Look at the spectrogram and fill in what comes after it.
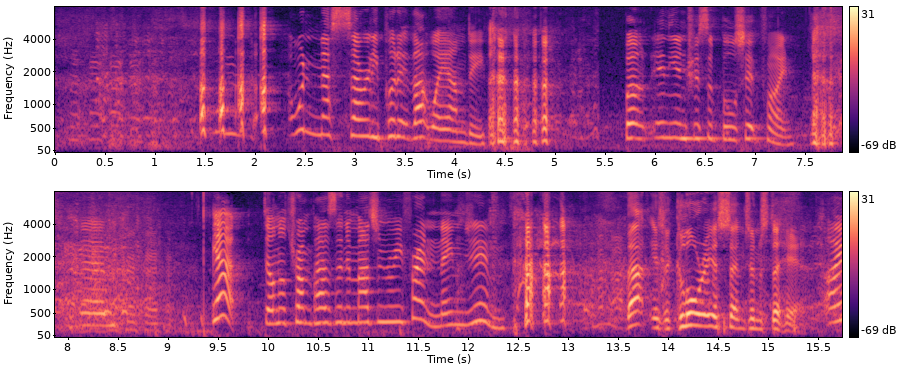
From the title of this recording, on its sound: Bonus Live Bugle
